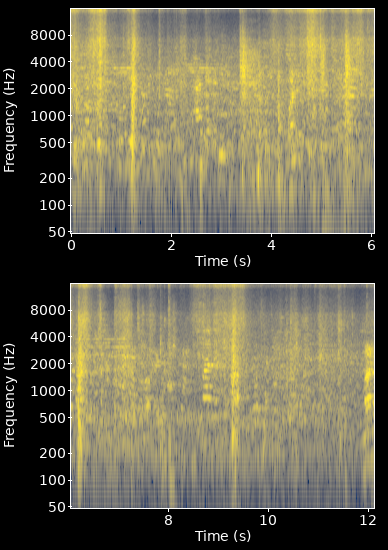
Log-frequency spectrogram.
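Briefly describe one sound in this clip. A plastic sack crinkles.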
